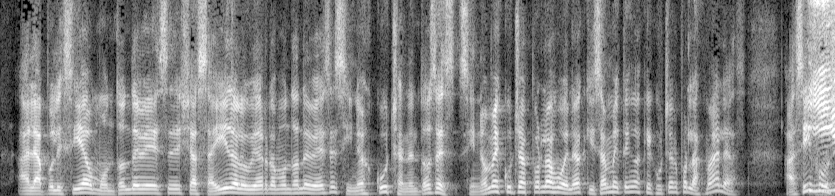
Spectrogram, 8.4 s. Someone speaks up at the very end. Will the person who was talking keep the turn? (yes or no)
no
